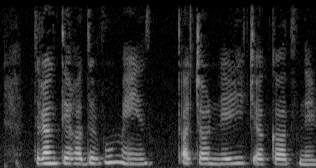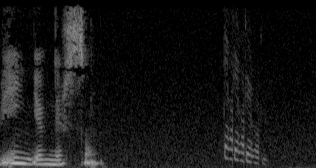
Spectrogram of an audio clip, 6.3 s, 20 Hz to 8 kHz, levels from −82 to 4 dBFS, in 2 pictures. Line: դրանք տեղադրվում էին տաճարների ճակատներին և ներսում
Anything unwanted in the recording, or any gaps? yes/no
yes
